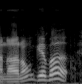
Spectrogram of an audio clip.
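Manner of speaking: ordinary talk, nothing marked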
